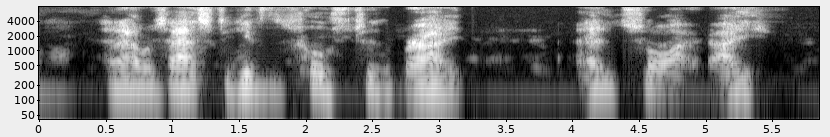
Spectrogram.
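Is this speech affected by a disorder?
Yes: benign essential tremor.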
